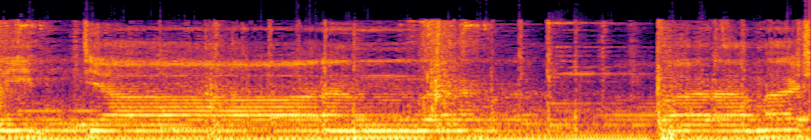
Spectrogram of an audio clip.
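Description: Devotional music: a chanted mantra sung over a steady low drone, loud and continuous.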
